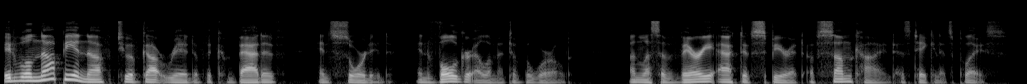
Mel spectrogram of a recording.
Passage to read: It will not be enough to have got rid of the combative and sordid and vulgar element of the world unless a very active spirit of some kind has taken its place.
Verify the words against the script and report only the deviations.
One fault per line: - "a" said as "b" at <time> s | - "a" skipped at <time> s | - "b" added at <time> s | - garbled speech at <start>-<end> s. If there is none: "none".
none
